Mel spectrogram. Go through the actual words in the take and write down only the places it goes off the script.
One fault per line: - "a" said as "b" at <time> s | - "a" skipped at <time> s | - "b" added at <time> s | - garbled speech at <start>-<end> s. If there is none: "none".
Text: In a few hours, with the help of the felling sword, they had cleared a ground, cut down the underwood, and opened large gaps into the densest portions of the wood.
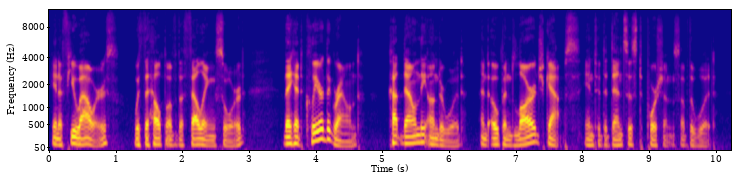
- "a" said as "the" at 4.1 s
